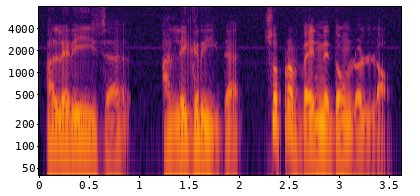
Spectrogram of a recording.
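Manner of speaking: ordinary delivery, nothing marked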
